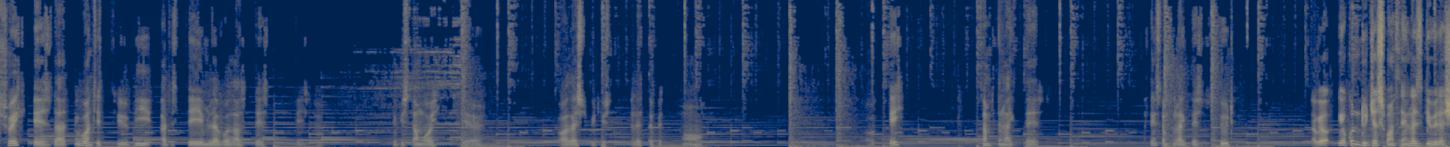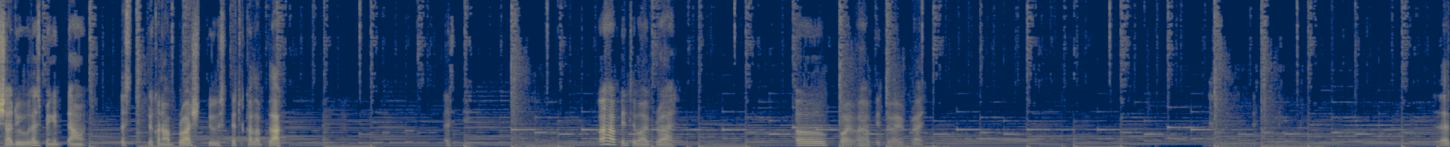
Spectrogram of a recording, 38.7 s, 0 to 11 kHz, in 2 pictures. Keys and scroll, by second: 0.3 v, 7.1 ctrl+t, 12.7 shift+Return, 21.5 b, 23.6 ctrl+alt+z, 31.1 ctrl+t, 34.6 Return, 35.1 v.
